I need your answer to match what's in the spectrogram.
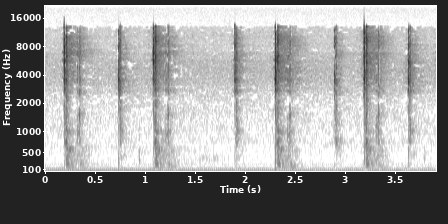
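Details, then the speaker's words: EGR valve powered directly from the battery via jumper wires for diagnosis: sharp, irregular clicks and ticks about one a second over near silence as the valve moves open and closed; normal EGR valve operation. "i can see it i can hear that valve's moving"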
